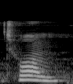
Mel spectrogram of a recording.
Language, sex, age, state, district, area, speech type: Bodo, female, 30-45, Assam, Kokrajhar, rural, read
